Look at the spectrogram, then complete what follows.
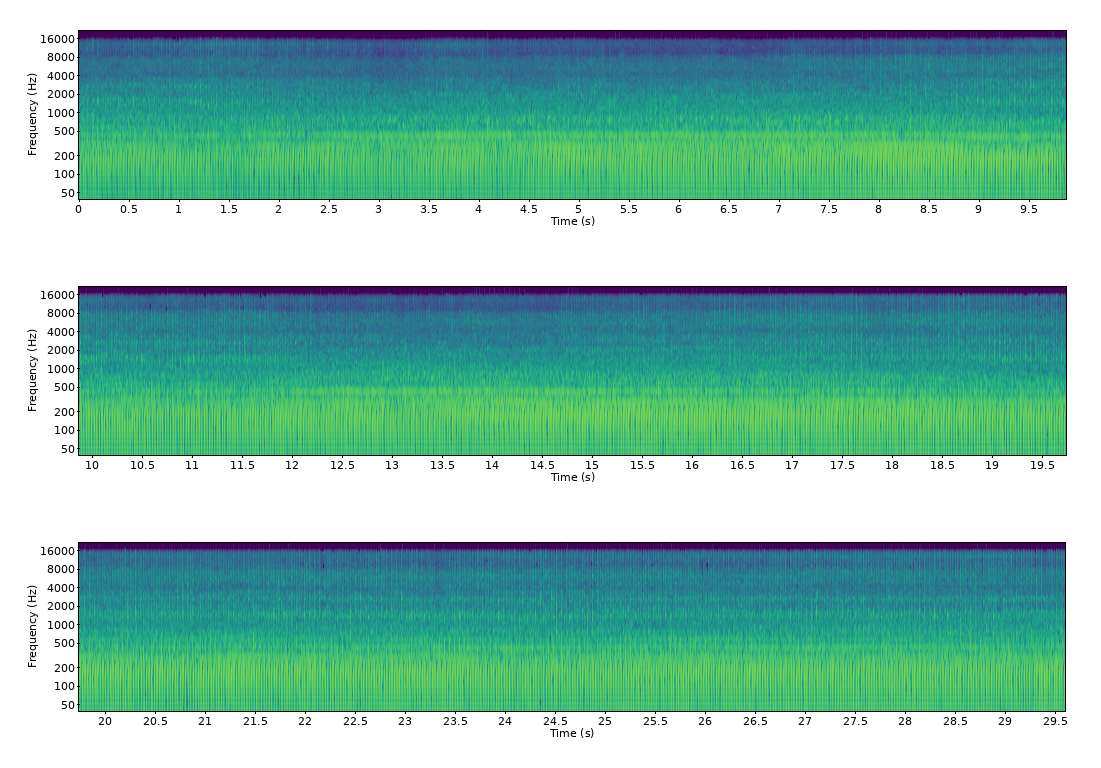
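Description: Weed Eater riding lawn mower's engine running steadily as the mower drives through shallow water, growing a little louder over the first few seconds as it comes closer.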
